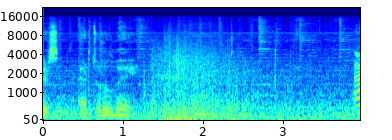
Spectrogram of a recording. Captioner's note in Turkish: Gök gürültüsü efekti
